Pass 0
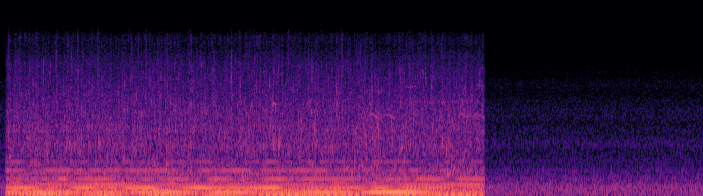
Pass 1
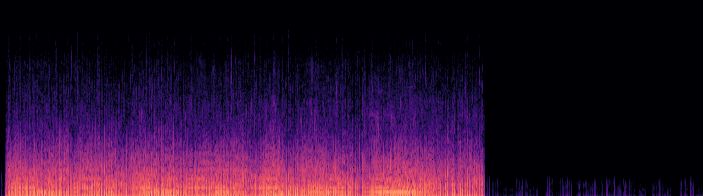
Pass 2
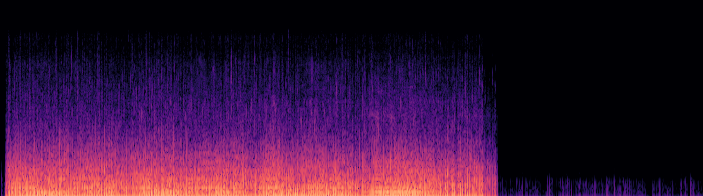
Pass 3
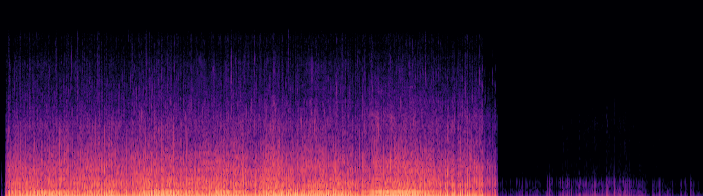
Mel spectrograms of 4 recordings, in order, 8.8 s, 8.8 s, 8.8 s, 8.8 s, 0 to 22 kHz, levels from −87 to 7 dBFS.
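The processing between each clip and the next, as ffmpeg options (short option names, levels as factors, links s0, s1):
-af "afwtdn=0.0355,aeval=exprs='0.355*(cos(1*acos(clip(val(0)/0.355,-1,1)))-cos(1*PI/2))+0.0282*(cos(5*acos(clip(val(0)/0.355,-1,1)))-cos(5*PI/2))+0.0794*(cos(6*acos(clip(val(0)/0.355,-1,1)))-cos(6*PI/2))+0.0708*(cos(7*acos(clip(val(0)/0.355,-1,1)))-cos(7*PI/2))':c=same"
-filter_complex "[0:a]asplit=2[s0][s1];[s1]adelay=163.3,volume=0.355,highshelf=f=4000:g=-3.67[s2];[s0][s2]amix=inputs=2:normalize=0,volume=1.68"
-af "equalizer=f=160:t=o:w=0.67:g=-9,equalizer=f=400:t=o:w=0.67:g=-4,equalizer=f=1600:t=o:w=0.67:g=6,dynaudnorm=f=170:g=11:m=5.62,volume=0.891"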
